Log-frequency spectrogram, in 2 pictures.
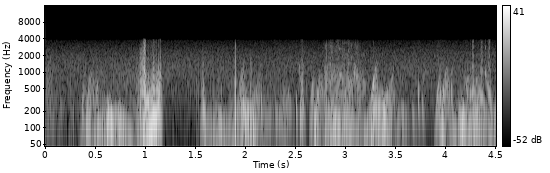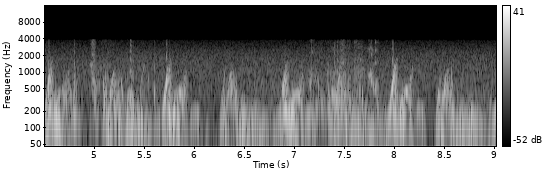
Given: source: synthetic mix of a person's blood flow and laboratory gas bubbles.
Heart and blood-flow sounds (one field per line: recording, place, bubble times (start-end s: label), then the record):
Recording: Doppler ultrasound of blood flow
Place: precordium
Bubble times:
2.13-2.20 s: bubbles
2.28-2.62 s: bubbles
2.76-3.21 s: bubbles
3.65-3.82 s: bubbles
3.91-4.00 s: bubbles
4.14-4.50 s: bubbles
4.70-4.86 s: bubbles
4.95-5.64 s: bubbles
7.13-7.89 s: bubbles
From the record:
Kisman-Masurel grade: 332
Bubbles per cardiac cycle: rolling drumbeat, 9 or more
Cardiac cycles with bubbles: 50 to 99%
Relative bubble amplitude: moderate (0.250 to 0.450)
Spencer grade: 3 (all of the cardiac periods contain showers or single bubble signals, but not dominating or overriding the cardiac motion signals)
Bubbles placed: only in the low amplitude regions of the cardiac cycle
